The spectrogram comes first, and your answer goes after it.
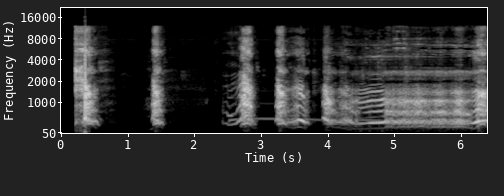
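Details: Paddy, a pet Irish Wolfhound, making noise: short gruff barks open, then drawn-out wavering howls with rich harmonics building into a sustained tonal wail over the last two seconds.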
